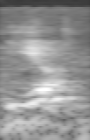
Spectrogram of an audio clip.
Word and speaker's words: Io: Or, sorry, I think they're pronouncing it Io in the script. Okay, sorry. So there's international debate about what. Oh, I know. I'm sure we're going to hear that. So I say Io by default, but it's Io in your script.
